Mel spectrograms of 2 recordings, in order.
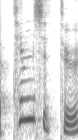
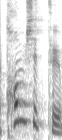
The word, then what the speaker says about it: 텀시트: 판매 텀시트 계약이라는 것을 아 팀시트 죄송합니다 아 텀시트 맞습니다 TM 이니까 텀이 아는 발음 맞죠 오늘 황반 변성 때문에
